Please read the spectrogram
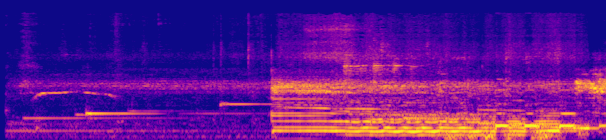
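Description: Rock band playing live, electric guitar to the fore: a few sparse held notes at first, then a little under three seconds in the full band comes in loud with many sustained notes together.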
